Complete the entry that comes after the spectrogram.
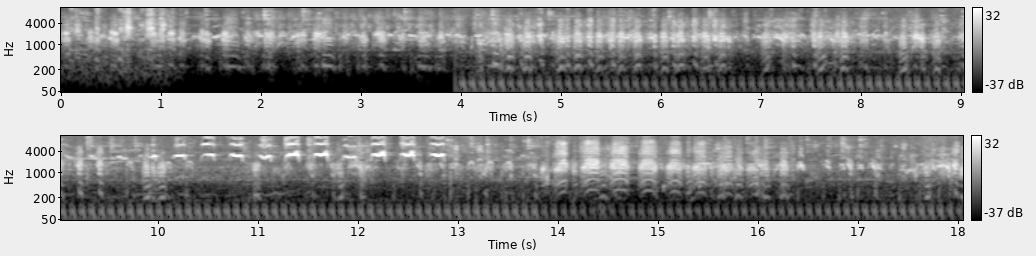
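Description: A flock of ducks quacking, many calls overlapping. From about ten seconds in, ducklings join with short, high, repeated peeps for a few seconds. A steady low hum runs underneath from about four seconds in.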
